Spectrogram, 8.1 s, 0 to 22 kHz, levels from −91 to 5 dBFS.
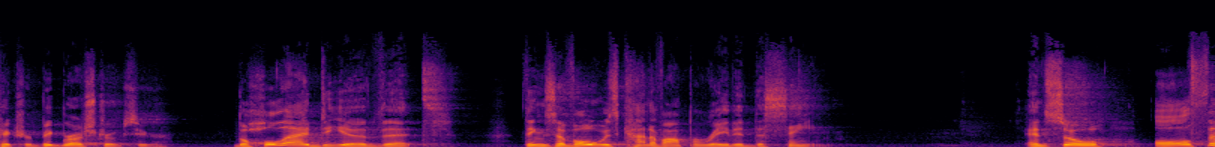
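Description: Nothing technically wrong can be heard in this speech recording, and the signal stays intact and continuous for its whole duration.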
